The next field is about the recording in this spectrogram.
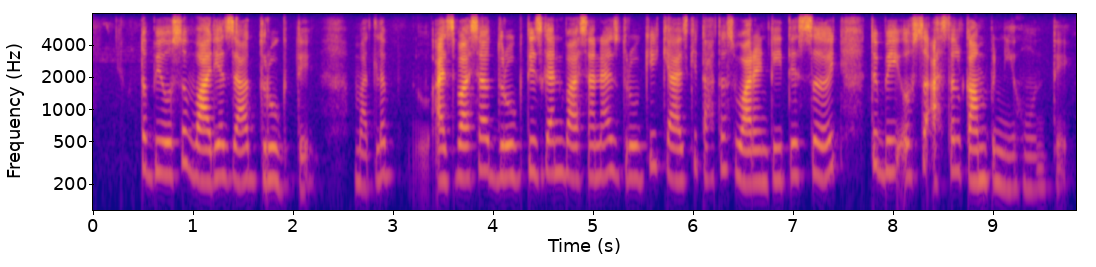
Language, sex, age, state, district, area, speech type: Kashmiri, female, 18-30, Jammu and Kashmir, Baramulla, rural, spontaneous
